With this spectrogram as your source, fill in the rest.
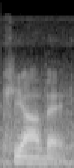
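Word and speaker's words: kiawe: idiosyncrasies like that but a w basically is pronounced with a v so like uh kiave would right that's with the w but it's kiave anyway just a couple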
